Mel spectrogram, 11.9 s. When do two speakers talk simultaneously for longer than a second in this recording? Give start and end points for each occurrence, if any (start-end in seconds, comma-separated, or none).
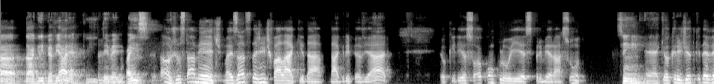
none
